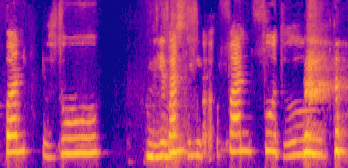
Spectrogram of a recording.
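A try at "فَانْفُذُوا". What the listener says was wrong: I think both of you don't like this letter fa. Say it again.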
